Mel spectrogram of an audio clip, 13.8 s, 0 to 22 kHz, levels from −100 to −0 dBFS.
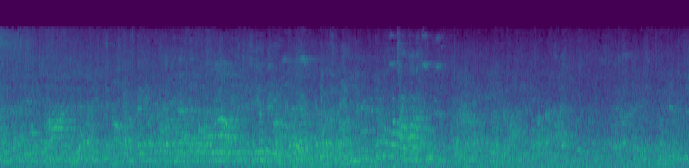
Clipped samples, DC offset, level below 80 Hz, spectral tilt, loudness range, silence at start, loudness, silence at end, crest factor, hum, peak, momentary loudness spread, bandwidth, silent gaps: under 0.1%; under 0.1%; -56 dBFS; -6 dB/octave; 6 LU; 0 s; -42 LUFS; 0 s; 16 dB; none; -24 dBFS; 8 LU; 11.5 kHz; none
